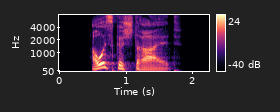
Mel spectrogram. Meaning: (verb) past participle of ausstrahlen; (adjective) 1. radiated, emanated 2. broadcast
- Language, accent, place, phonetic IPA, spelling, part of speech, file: German, Germany, Berlin, [ˈaʊ̯sɡəˌʃtʁaːlt], ausgestrahlt, verb, De-ausgestrahlt.ogg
